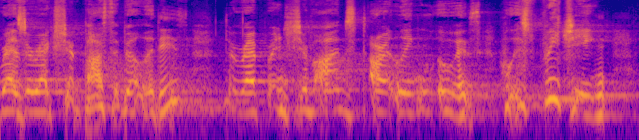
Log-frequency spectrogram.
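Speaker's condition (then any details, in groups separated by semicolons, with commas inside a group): Dysphonia; still preaches with this voice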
